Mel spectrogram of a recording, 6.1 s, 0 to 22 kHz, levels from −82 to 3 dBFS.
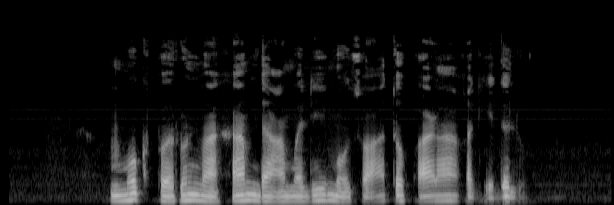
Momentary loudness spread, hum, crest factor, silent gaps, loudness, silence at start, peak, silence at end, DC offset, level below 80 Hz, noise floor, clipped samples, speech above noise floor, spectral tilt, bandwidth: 6 LU; none; 22 dB; none; -26 LUFS; 1.1 s; -6 dBFS; 0.9 s; under 0.1%; -48 dBFS; -65 dBFS; under 0.1%; 39 dB; -6.5 dB/octave; 10.5 kHz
